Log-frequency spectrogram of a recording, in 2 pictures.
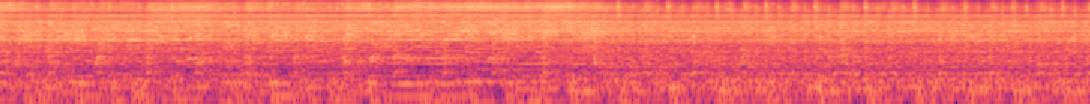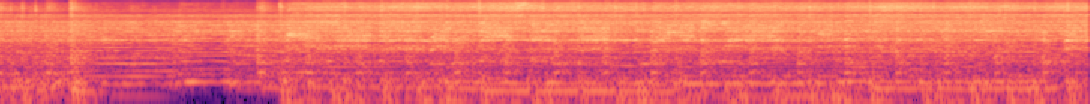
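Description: Hardcore punk band playing live, heard from the audience: distorted electric guitars, bass and drums, loud and dense. About twelve seconds in, the low end drops away for a second or so before the full band comes back in.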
